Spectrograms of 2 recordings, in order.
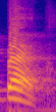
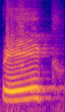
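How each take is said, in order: First: पैक with an open ae as in cat; the word पैक, mouth open wide on ae; contrast take, ae. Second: पेक with a closed e sound, set against the ae; the word पेक said with a plain e; contrast take, e. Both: Shown as a demonstration. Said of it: "difference क्या है?".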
